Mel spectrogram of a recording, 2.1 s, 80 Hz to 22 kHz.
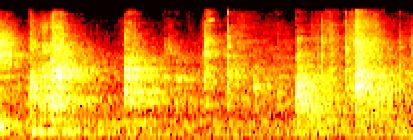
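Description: Spring steel bracket of a steel 4-inch square junction box being pushed onto a steel stud: several light metallic clicks and scrapes as it slides and seats.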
